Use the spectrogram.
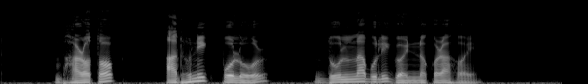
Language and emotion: Assamese, neutral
